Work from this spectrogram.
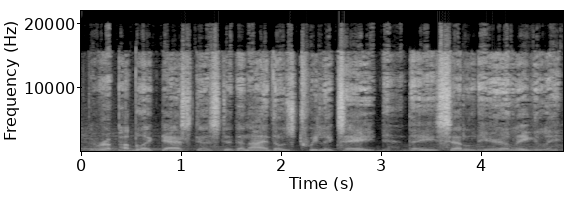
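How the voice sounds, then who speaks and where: A man voicing a calm, wry Jedi master who gives guidance and orders to his apprentice, in a studio video game cutscene. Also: lowish voice, moderate pace. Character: wry, patient older Jedi master and mentor. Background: orchestral game music.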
